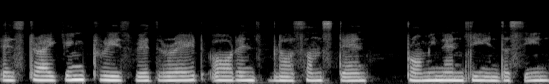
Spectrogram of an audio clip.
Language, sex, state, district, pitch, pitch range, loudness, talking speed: English, female, Arunachal Pradesh, Lower Dibang Valley, 185 Hz, 180-190 Hz, -15 LUFS, 120 wpm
